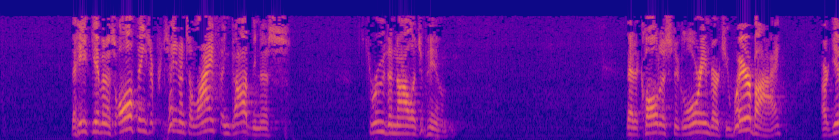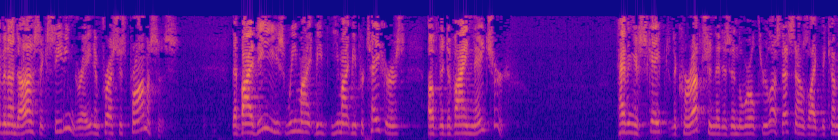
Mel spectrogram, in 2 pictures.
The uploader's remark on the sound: Ketha Heights Baptist Church ~ Live Broadcast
